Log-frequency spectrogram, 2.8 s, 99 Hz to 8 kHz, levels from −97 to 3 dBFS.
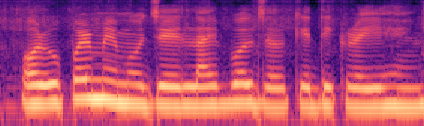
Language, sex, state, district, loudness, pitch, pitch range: Hindi, female, Arunachal Pradesh, Papum Pare, -12 LUFS, 205 Hz, 200-220 Hz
